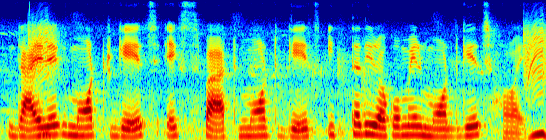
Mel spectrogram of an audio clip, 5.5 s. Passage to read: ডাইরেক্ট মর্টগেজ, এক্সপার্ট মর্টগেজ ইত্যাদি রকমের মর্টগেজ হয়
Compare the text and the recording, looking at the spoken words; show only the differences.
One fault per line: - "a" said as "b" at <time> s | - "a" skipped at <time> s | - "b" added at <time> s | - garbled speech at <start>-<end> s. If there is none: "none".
none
